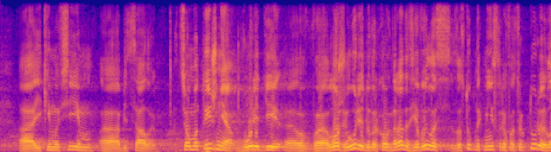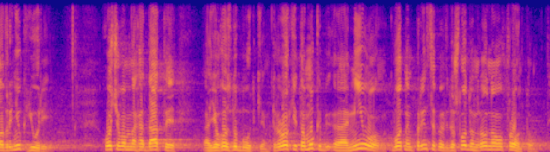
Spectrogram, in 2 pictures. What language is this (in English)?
Ukrainian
